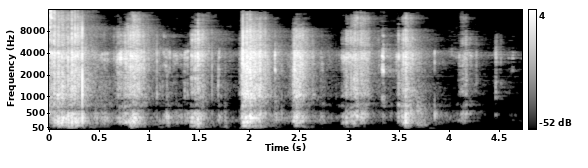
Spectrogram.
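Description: Mouth chewing crispy, crunchy dried broccoli florets: a run of crunches about two a second, growing fainter near the end.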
